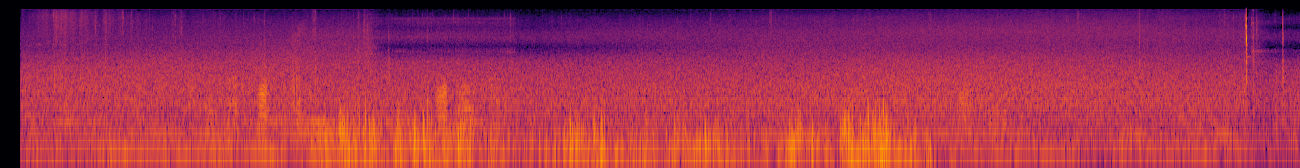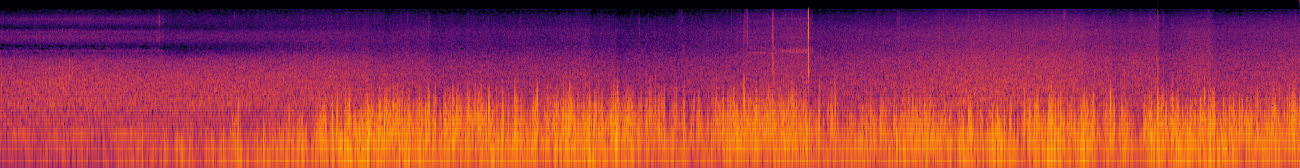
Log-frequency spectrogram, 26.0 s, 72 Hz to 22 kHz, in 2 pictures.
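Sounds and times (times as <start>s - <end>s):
wind rumbling on microphone: 0.2s - 26.0s.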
